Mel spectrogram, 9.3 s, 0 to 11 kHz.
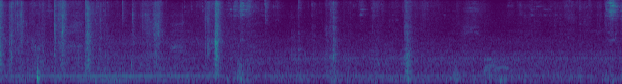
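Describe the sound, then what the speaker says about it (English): Three car keys jangle and clink in a hand, a scattering of sharp metallic taps spread across the moment, close but fairly quiet against a low hum. "Having 3 different car keys at once."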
